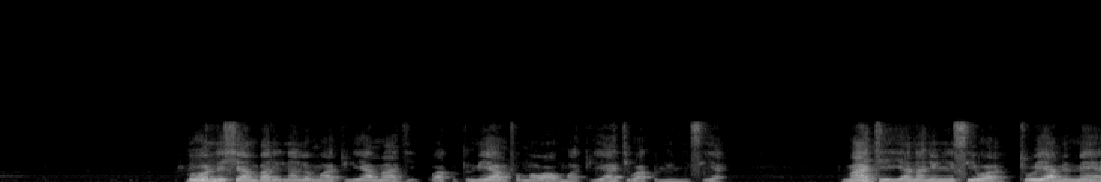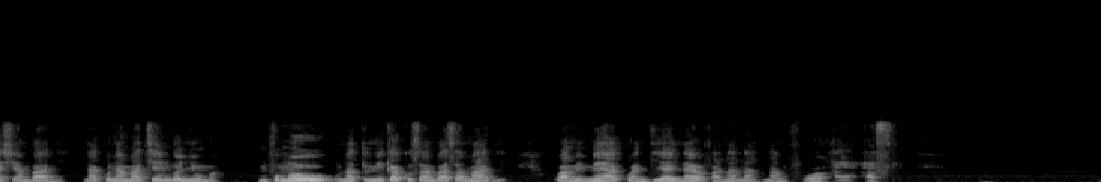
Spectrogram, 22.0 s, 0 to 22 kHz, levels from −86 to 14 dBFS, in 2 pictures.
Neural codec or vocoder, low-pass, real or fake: none; 7.2 kHz; real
